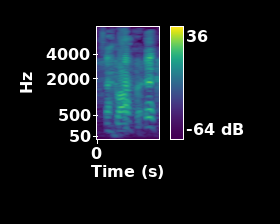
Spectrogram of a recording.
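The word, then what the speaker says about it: Southwark: Yes, it's at the Suffolk Playhouse, which is spelled South, South Wark, Wark. Oh. But all those Brits, they pronounce it Suffolk.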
